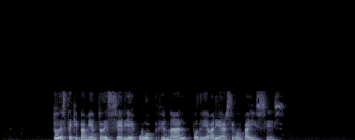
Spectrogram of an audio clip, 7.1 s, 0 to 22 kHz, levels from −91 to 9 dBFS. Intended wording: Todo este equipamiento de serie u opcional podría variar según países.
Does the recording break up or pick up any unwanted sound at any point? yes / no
no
